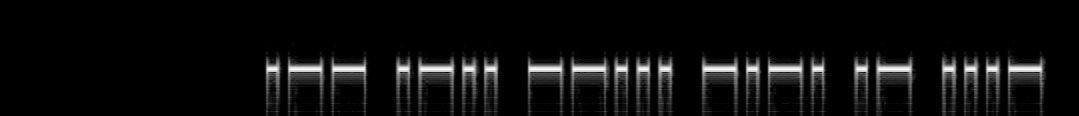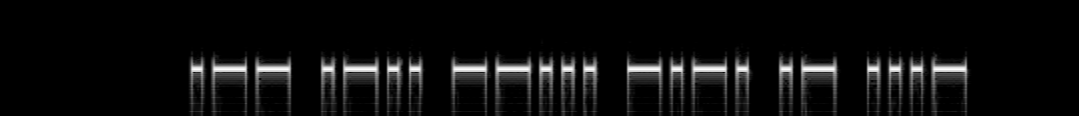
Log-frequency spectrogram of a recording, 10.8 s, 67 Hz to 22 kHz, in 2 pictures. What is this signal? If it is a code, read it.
Morse code, heard as a keyed tone, about 21 wpm, 700 Hz. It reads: WL7CAV WL7CAV
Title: USA Call Signs - 6 Characters - Repeated 3x - 22wpm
